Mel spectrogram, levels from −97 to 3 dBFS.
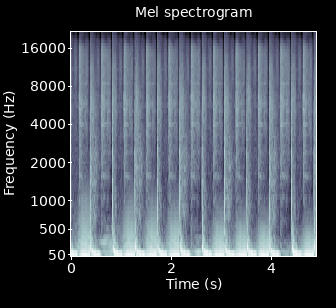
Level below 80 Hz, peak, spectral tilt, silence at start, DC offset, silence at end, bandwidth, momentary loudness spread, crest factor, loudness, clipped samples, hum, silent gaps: -8 dBFS; 0 dBFS; -5 dB/octave; 0 s; under 0.1%; 0 s; 18.5 kHz; 2 LU; 6 dB; -9 LUFS; under 0.1%; none; none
